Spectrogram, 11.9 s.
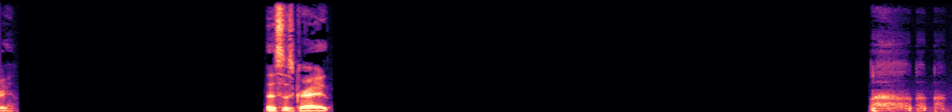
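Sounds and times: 
speech: 0:00.0 - 0:00.2, 0:03.3 - 0:04.2, 0:10.9 - 0:11.8
coughing: 0:10.9 - 0:11.8.

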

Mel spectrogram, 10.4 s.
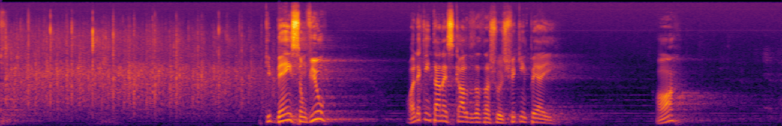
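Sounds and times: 
audience applause: 0:00.0 - 0:04.1
speech: 0:03.6 - 0:04.5, 0:05.4 - 0:07.6, 0:08.7 - 0:09.2.

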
